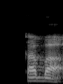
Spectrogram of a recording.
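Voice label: "kabak", Malay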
